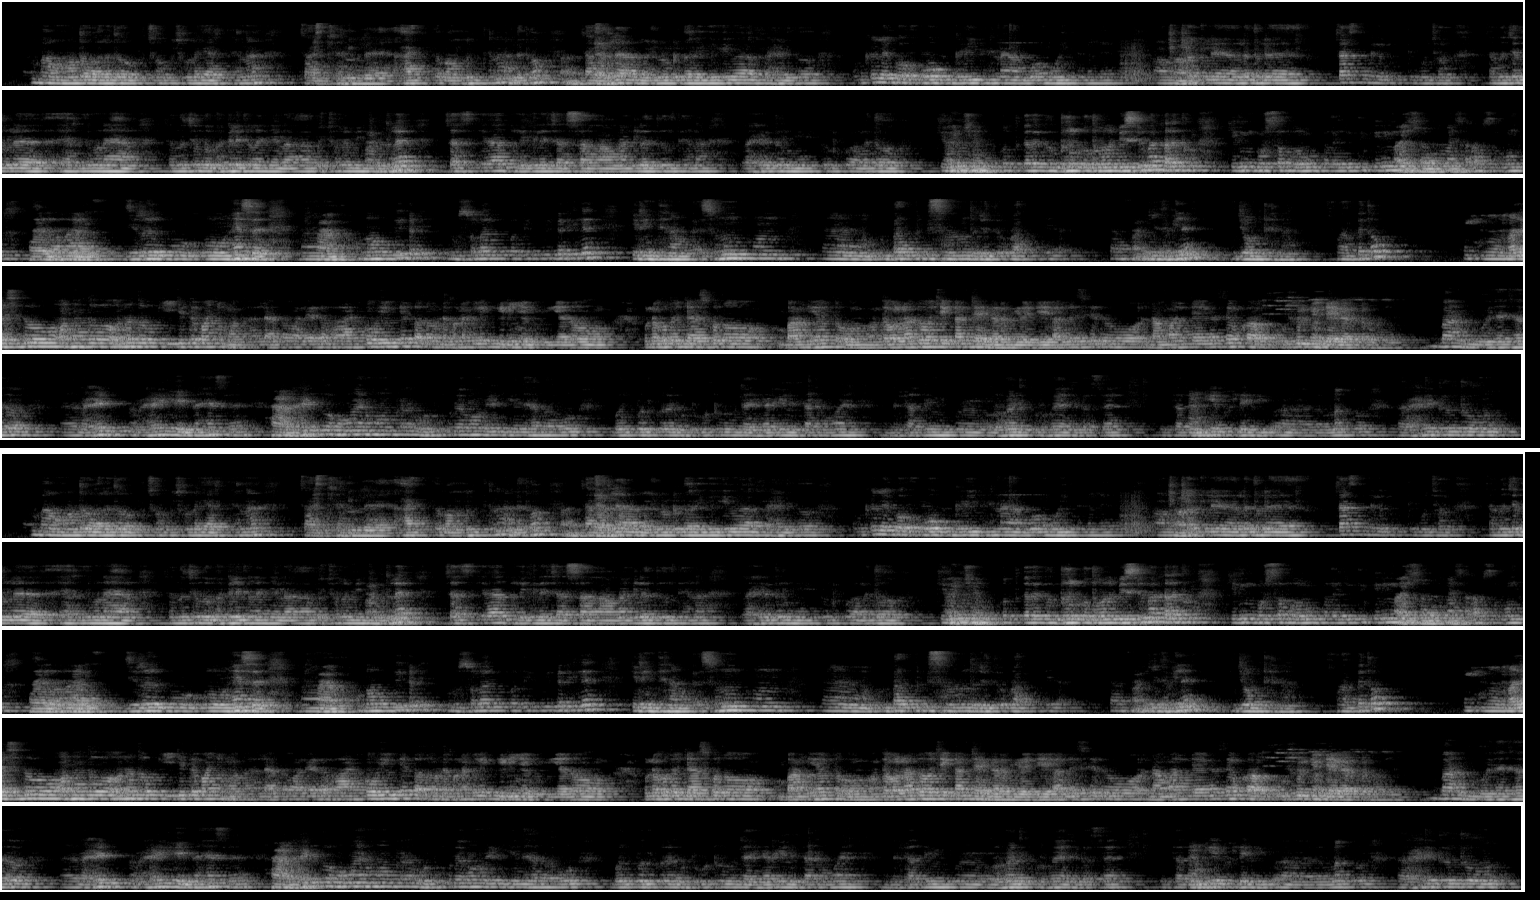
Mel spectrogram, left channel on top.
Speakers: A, on the right; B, on the left.
A: ᱵᱟᱝ ᱚᱱᱟ ᱫᱚ ᱟᱞᱮ ᱫᱚ ᱵᱚᱪᱷᱚᱨ ᱵᱚᱪᱷᱚᱨ ᱞᱮ ᱮᱨ ᱛᱟᱦᱮᱱᱟ ᱾ ᱪᱟᱥ
B: ᱟᱪᱪᱷᱟ
A: ᱛᱟᱦᱮᱸᱱ ᱞᱮ ᱟᱡ ᱛᱮᱫᱚ ᱵᱟᱝ ᱦᱩᱭᱩᱜ ᱛᱟᱦᱮᱸᱱᱟ ᱟᱞᱮᱫᱚ
B: ᱟᱪᱪᱷᱟ
A: ᱪᱟᱥ ᱛᱟᱞᱮ ᱟᱨᱚ ᱞᱟᱹᱴᱩ ᱞᱟᱹᱴᱩ ᱞᱟᱹᱴᱩ ᱫᱟᱨᱮ ᱜᱮ ᱦᱩᱭᱩᱜᱼᱟ ᱟᱨ ᱨᱟᱦᱮᱲ ᱫᱚ ᱚᱱᱠᱟ ᱞᱮ ᱜᱚᱜ ᱜᱚᱜ ᱜᱤᱲᱤᱭ ᱛᱟᱦᱮᱸᱱᱟ ᱜᱚᱜ ᱟᱹᱜᱩᱭ ᱛᱟᱦᱮᱸᱱᱟᱞᱮ ᱾ ᱟᱨ ᱚᱱᱠᱟ
B: ᱚ
A: ᱜᱮᱞᱮ ᱟᱞᱮ ᱫᱚᱞᱮ ᱪᱟᱥ ᱛᱟᱦᱮᱱ ᱜᱮ ᱯᱨᱚᱛᱮᱠ ᱵᱚᱪᱷᱚᱨ ᱪᱟᱸᱫᱳ ᱪᱟᱸᱫᱳ ᱞᱮ ᱮᱨ ᱢᱟᱱᱮ ᱪᱟᱸᱫᱳ ᱪᱟᱸᱫᱳ ᱵᱷᱟᱹᱜᱤ ᱞᱮᱠᱟᱞᱮ ᱧᱮᱞᱟ ᱟᱨ ᱵᱚᱪᱷᱚᱨ ᱨᱮ ᱢᱤᱫ ᱵᱚᱪᱷᱚᱨ
B: ᱟᱪᱪᱷᱟ
A: ᱫᱚᱞᱮ ᱪᱟᱥ ᱜᱮᱭᱟ ᱵᱷᱟᱹᱞᱮ ᱜᱮᱞᱮ ᱪᱟᱥᱟ ᱟᱨ ᱚᱱᱟ ᱜᱮᱞᱮ ᱫᱟᱹᱞ ᱛᱟᱦᱮᱸᱱᱟ ᱨᱟᱦᱮᱲ ᱫᱟᱹᱞ ᱢᱩᱜᱽ ᱫᱟᱹᱞ ᱠᱚ ᱟᱞᱮ ᱫᱚ ᱠᱤᱨᱤᱧ
B: ᱟᱪᱪᱷᱟ
A: ᱠᱚ ᱠᱟᱛᱮ ᱫᱚ ᱫᱟᱹᱞ ᱠᱚᱫᱚ ᱢᱟᱱᱮ ᱵᱤᱥᱤᱨ ᱵᱷᱟᱜᱽ ᱟᱞᱮ ᱫᱚ ᱠᱤᱨᱤᱧ ᱵᱷᱚᱨᱥᱟ ᱫᱚ ᱵᱟᱹᱱᱩᱜ ᱟᱠᱟᱫ ᱞᱮᱭᱟ ᱡᱩᱫᱤ ᱠᱤᱨᱤᱧ ᱵᱷᱚᱨᱥᱟ
B: ᱟᱪᱪᱷᱟ
A: ᱨᱮᱫᱚ
B: ᱟᱪᱪᱷᱟ
A: ᱚᱱᱟ ᱥᱟᱨᱟᱯ ᱥᱟᱵᱩᱱ ᱥᱮ
B: ᱦᱮᱸ
A: ᱚᱱᱟ
B: ᱦᱮᱸ
A: ᱡᱤᱨᱟᱹ ᱠᱚ ᱦᱮᱸᱥᱮ ᱾
B: ᱦᱮᱸ
A: ᱚᱱᱟ ᱠᱚᱜᱮ ᱠᱟᱹᱴᱤᱡ ᱢᱚᱥᱞᱟ ᱯᱟᱹᱛᱤ ᱠᱚᱜᱮ ᱠᱟᱹᱴᱤᱡ ᱞᱮ ᱠᱤᱨᱤᱧ ᱛᱟᱦᱮᱸᱱᱟ ᱾ ᱵᱟᱠᱷᱟᱡ ᱥᱩᱱᱩᱢ ᱠᱷᱚᱱ ᱦᱮᱸ ᱵᱟᱫ ᱵᱟᱹᱠᱤ ᱥᱟᱱᱟᱢ ᱫᱚ ᱡᱷᱚᱛᱚ ᱚᱲᱟᱜ ᱨᱮᱭᱟᱜ ᱪᱟᱥ
B: ᱟᱪᱪᱷᱟ
A: ᱡᱤᱱᱤᱥ ᱜᱮᱞᱮ ᱡᱚᱢ ᱛᱟᱦᱮᱸᱱᱟ ᱾ ᱟᱯᱮ ᱫᱚ?
B: ᱦᱩᱸ ᱟᱞᱮ ᱥᱮᱫ ᱫᱚ ᱚᱱᱟ ᱫᱚ ᱩᱱᱟᱹᱜ ᱫᱚ ᱠᱤᱡᱮ ᱛᱮ ᱵᱟᱝ ᱧᱟᱢᱚᱜᱼᱟ ᱛᱟᱦᱚᱞᱮ ᱟᱫᱚ ᱟᱞᱮᱭᱟᱜ ᱫᱚ ᱦᱟᱴ ᱠᱚ ᱦᱩᱭᱩᱜ ᱜᱮᱭᱟ ᱛᱚ ᱟᱫᱚ ᱚᱸᱰᱮ ᱠᱷᱚᱱᱟᱜ ᱜᱮᱞᱮ ᱠᱤᱨᱤᱧ ᱟᱹᱜᱩᱭ ᱜᱮᱭᱟ ᱟᱫᱚ, ᱩᱱᱟᱹᱜ ᱠᱚ ᱫᱚ ᱪᱟᱥ ᱠᱚ ᱫᱚ ᱵᱟᱝ ᱦᱳᱭᱳᱜᱼᱟ ᱛᱚ ᱟᱫᱚ ᱚᱱᱟ ᱫᱚ ᱪᱮᱫᱠᱟᱱ ᱡᱟᱭᱜᱟ ᱨᱮ ᱦᱳᱭᱳᱜᱼᱟ ᱾ ᱡᱮ ᱟᱞᱮ ᱥᱮᱫ ᱫᱚ ᱱᱟᱢᱟᱞ ᱡᱟᱭᱜᱟ ᱥᱮ ᱚᱱᱠᱟ ᱩᱥᱩᱞ ᱧᱚᱜ ᱡᱟᱭᱜᱟ ᱨᱮᱯᱮ ᱨᱚᱦᱚᱭᱟ?
A: ᱵᱟᱝ ᱵᱚᱭᱦᱟ ᱡᱟᱦᱟᱸ ᱫᱚ ᱨᱟᱦᱮᱲ ᱨᱟᱦᱮᱲ ᱤᱧ ᱞᱟᱹᱭ ᱮᱫᱟ ᱦᱮᱸᱥᱮ
B: ᱦᱮᱸ
A: ᱨᱟᱦᱮᱲ
B: ᱦᱮᱸ
A: ᱦᱚᱸᱜᱼᱚᱭ ᱦᱚᱸᱜ ᱱᱚᱝᱠᱟᱱᱟᱜ ᱜᱷᱩᱴᱩ ᱠᱚᱨᱮ ᱦᱚᱸ ᱦᱩᱭᱩᱜ ᱜᱮᱭᱟ ᱾ ᱡᱟᱦᱟᱸ ᱫᱚ ᱟᱵᱚ ᱵᱟᱹᱫᱽ ᱵᱟᱹᱫᱽ ᱠᱚᱨᱮ ᱜᱷᱩᱴᱩ ᱜᱷᱩᱴᱩ ᱡᱟᱭᱜᱟ ᱨᱮᱜᱮ ᱱᱮᱛᱟᱨ ᱱᱚᱜᱼᱚᱭ
B: ᱟᱪᱪᱷᱟ
A: ᱱᱮᱛᱟᱨ ᱫᱤᱱ ᱨᱚᱦᱚᱭ ᱫᱚᱠᱚ ᱨᱚᱦᱚᱭᱟ ᱪᱮᱫᱟᱜ ᱥᱮ ᱱᱮᱛᱟᱨ
B: ᱦᱮᱸ
A: ᱫᱤᱱ ᱜᱮ ᱵᱷᱟᱞᱮ ᱦᱩᱭᱩᱜᱼᱟ ᱾ ᱟᱫᱚ ᱚᱱᱟ ᱟᱫᱚ ᱨᱟᱦᱮᱲ ᱫᱟᱹᱞ ᱫᱚ ᱩᱱᱟᱹᱜ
